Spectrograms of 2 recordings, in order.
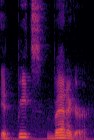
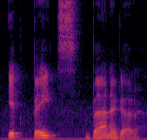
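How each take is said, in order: First: It is said with the standard vowel. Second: It is said with the local dialect vowel.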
